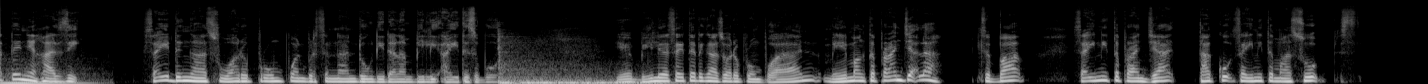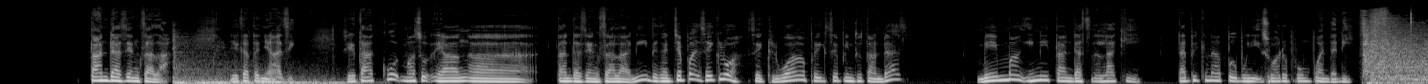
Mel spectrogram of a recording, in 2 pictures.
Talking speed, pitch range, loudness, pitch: 130 wpm, 120-165 Hz, -20 LUFS, 145 Hz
